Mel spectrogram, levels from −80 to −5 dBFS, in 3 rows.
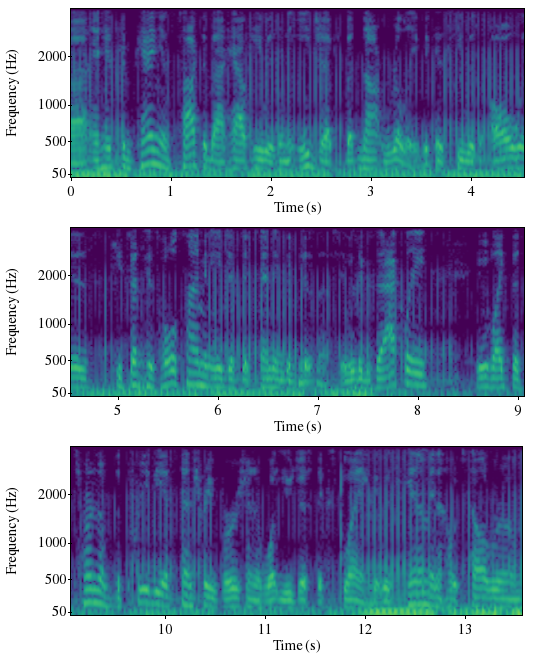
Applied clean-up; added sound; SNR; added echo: none; Purr; 2 dB; none.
